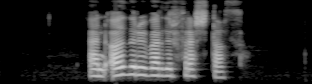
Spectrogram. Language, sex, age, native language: Icelandic, female, 40-49, Icelandic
